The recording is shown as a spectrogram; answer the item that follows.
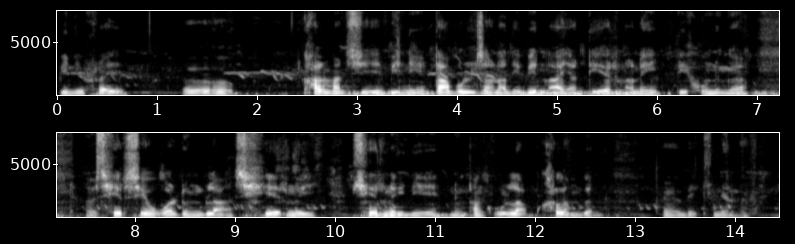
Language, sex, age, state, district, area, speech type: Bodo, male, 18-30, Assam, Udalguri, rural, spontaneous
